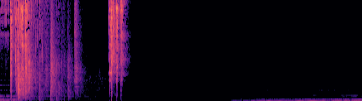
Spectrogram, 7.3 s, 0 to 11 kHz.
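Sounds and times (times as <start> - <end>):
nutcracker crushing ice cube on a balcony: 0.0 - 2.6
low steady drone: 4.5 - 7.2.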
